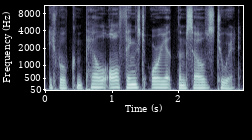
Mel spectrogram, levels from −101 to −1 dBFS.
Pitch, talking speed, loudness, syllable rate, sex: 115 Hz, 200 wpm, -19 LUFS, 5.0 syllables/s, male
